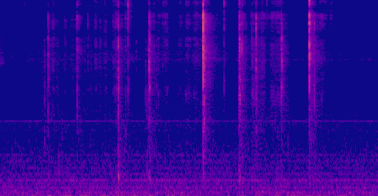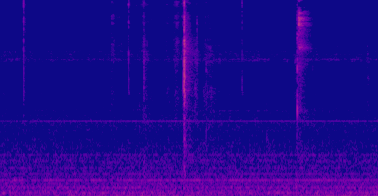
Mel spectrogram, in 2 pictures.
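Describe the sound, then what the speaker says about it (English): Kitchen scissors snip into risen baguette dough with a few sharp, quiet cuts spaced apart, with no talking. "So I tend to use the scissors, just make a couple cuts."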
